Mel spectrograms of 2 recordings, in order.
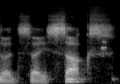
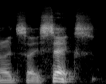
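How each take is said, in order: First: Slow New Zealand "sucks"; Kiwi accent. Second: Australian accent on "sex" for six; Aussie accent. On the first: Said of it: "if I was going to say it with a Kiwi accent". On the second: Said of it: "if I was going to say it with an Aussie accent". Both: Shown as a demonstration.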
